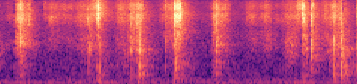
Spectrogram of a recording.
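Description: Tarot cards being shuffled and drawn from a deck: a few soft, quick brushing swipes and flicks, quiet and without talk.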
